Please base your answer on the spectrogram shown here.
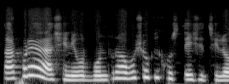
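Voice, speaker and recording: A woman's voice: high-pitched, lively intonation, racing, mellow, no echo. A woman voicing a heartbroken young woman who is wistful and resigned, speaking in a plaintive, pleading way.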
